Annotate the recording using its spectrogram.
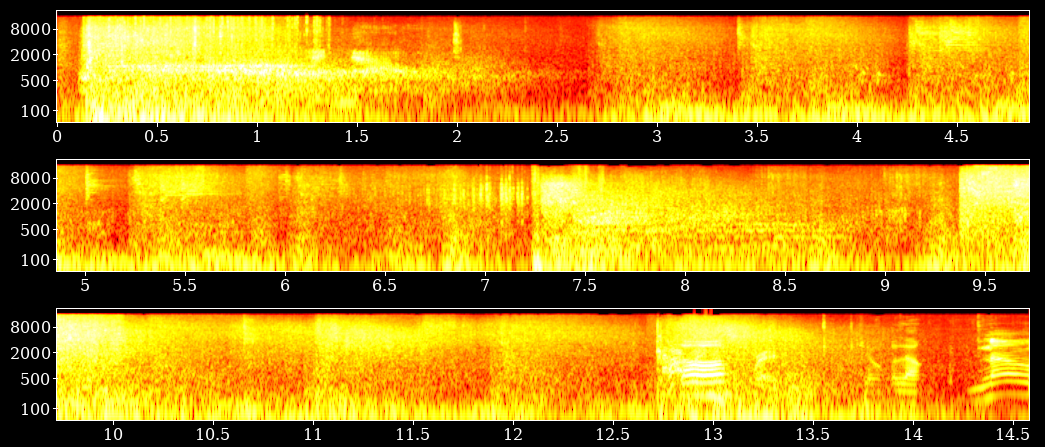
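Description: Magic blasts whoosh and crackle amid fighting sounds from a game.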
